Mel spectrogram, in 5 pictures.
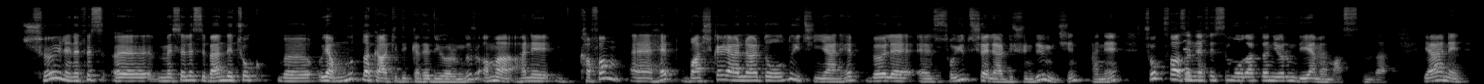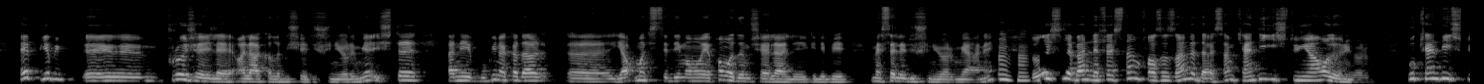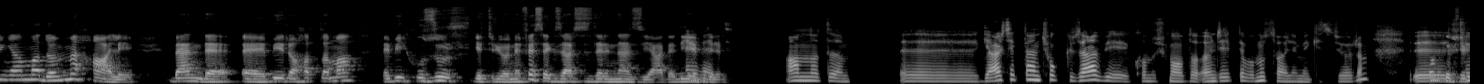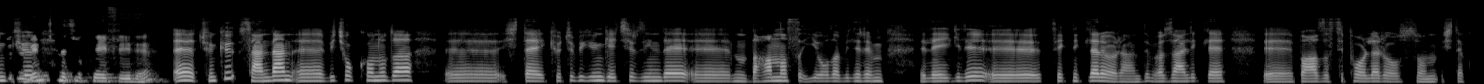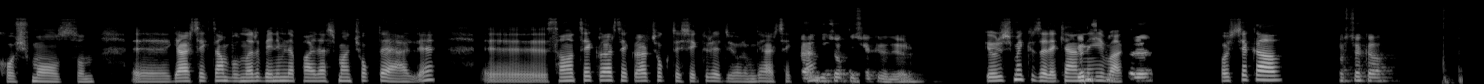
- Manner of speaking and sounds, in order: other background noise; tapping
- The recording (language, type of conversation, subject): Turkish, podcast, Kötü bir gün geçirdiğinde kendini toparlama taktiklerin neler?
